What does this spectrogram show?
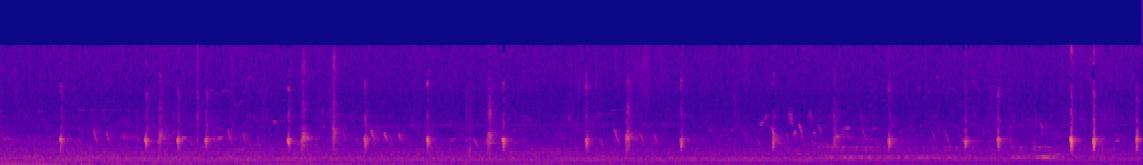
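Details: A Red-winged Blackbird dive-bombing a person near its nest gives sharp, dry check notes several times a second against heavy wind rumble, with a faint steady whistle late on.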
